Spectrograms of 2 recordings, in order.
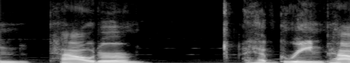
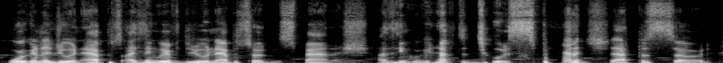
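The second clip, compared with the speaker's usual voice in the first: ordinary delivery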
